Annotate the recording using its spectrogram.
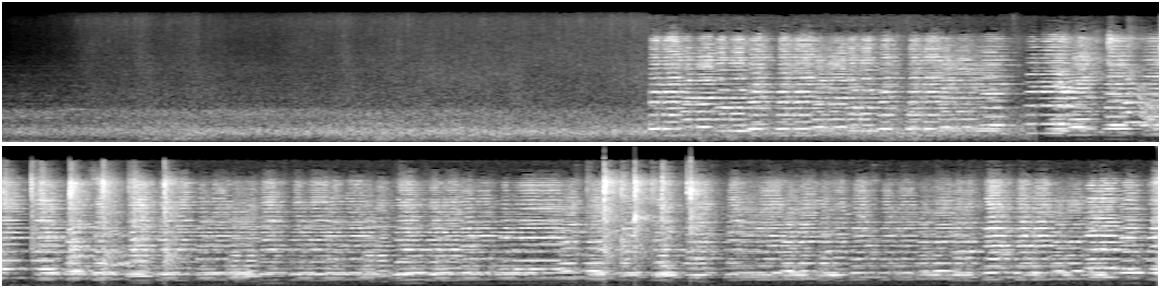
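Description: Surf of breaking ocean waves, swelling slowly, then instrumental music starts abruptly about six seconds in and carries on with a steady beat.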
